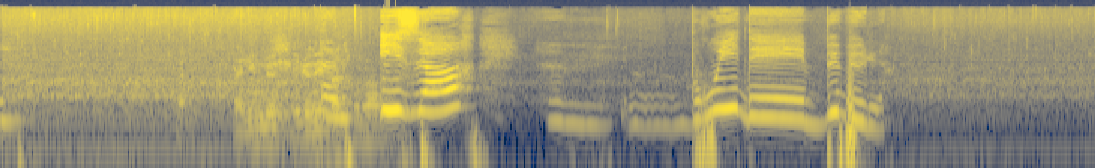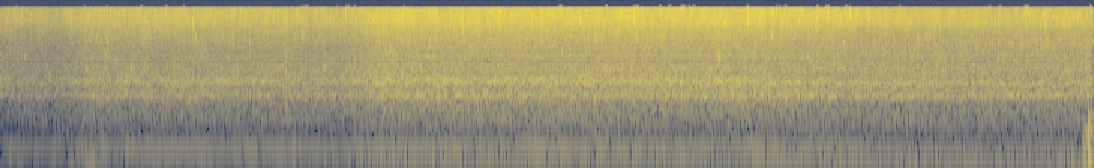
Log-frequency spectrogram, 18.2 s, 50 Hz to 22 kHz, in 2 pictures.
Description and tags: TCR sonicsnaps MFR isaure-romane bulles
Field recordings from La Roche des Grées school (Messac) and its surroundings, made by the students of CM1 grade at home.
